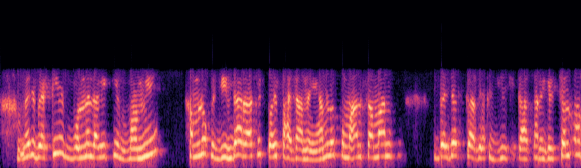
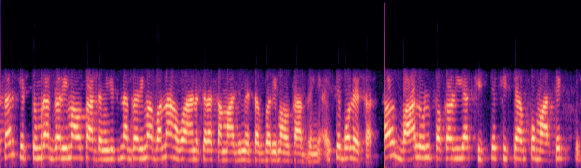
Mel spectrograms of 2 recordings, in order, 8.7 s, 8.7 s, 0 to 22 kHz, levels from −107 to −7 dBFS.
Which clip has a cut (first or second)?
second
